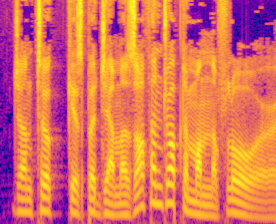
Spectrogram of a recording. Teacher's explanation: the important content words are talk pajamas dropped and floor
